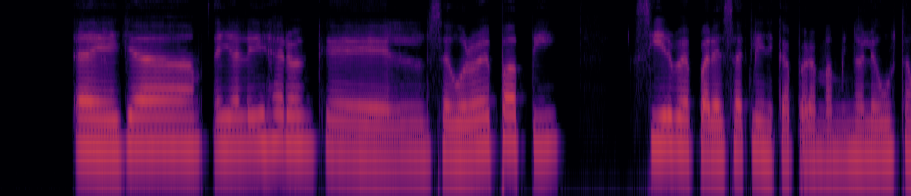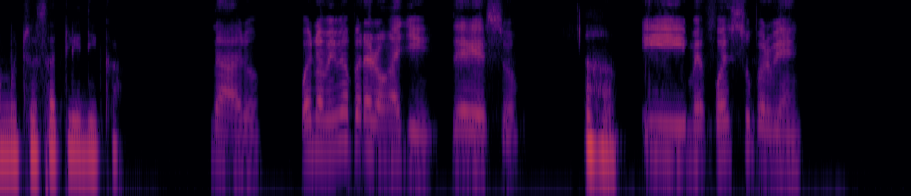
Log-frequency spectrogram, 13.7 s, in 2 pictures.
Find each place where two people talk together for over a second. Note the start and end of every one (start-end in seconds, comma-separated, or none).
none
